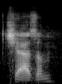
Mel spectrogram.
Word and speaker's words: chasm: I mean, chasm. That's how it's correctly pronounced.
